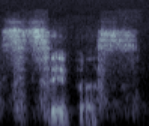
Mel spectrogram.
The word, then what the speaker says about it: Tsitsipas: Yeah, Tsitsipas. The T is silent. Okay. Like Tsitsi, like a tsitsi.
